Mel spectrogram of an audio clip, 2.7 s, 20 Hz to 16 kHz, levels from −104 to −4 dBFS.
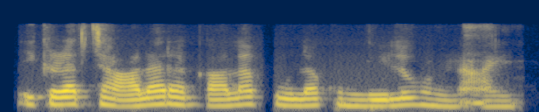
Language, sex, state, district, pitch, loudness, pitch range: Telugu, female, Telangana, Hyderabad, 185 Hz, -16 LUFS, 165-200 Hz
